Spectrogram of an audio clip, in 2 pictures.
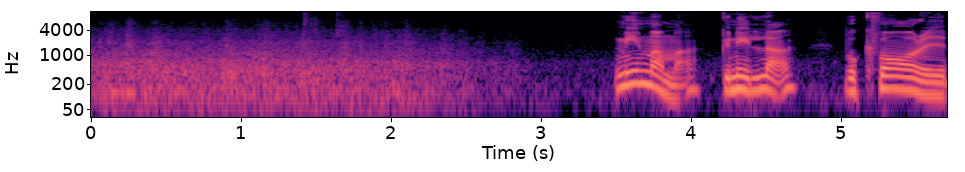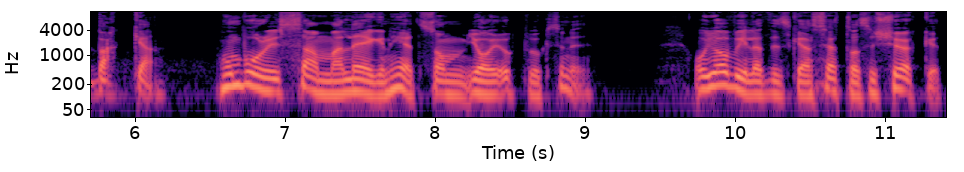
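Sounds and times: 
train wheels clattering: 0.0 - 3.5
train rolling along the rails: 0.0 - 6.5
speech: 3.5 - 9.1, 9.7 - 11.3.

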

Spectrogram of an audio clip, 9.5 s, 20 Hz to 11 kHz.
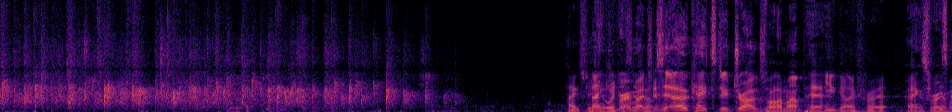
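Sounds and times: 
audience applause for a guest being introduced: 0.0 - 4.7
speech: 5.7 - 9.5.

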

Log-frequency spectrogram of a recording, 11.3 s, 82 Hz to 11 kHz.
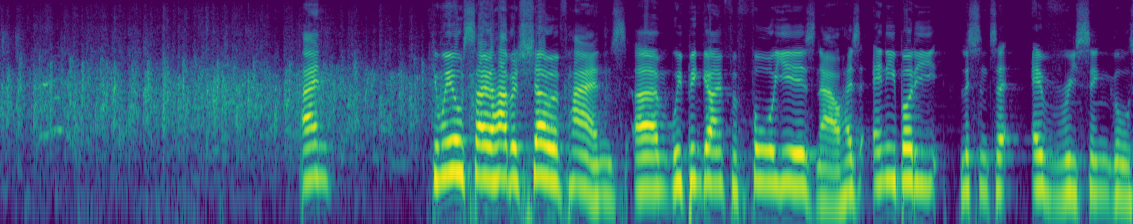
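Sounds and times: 
room full of people applauding: 0.0 - 4.7
speech: 3.0 - 3.4, 4.3 - 11.3.

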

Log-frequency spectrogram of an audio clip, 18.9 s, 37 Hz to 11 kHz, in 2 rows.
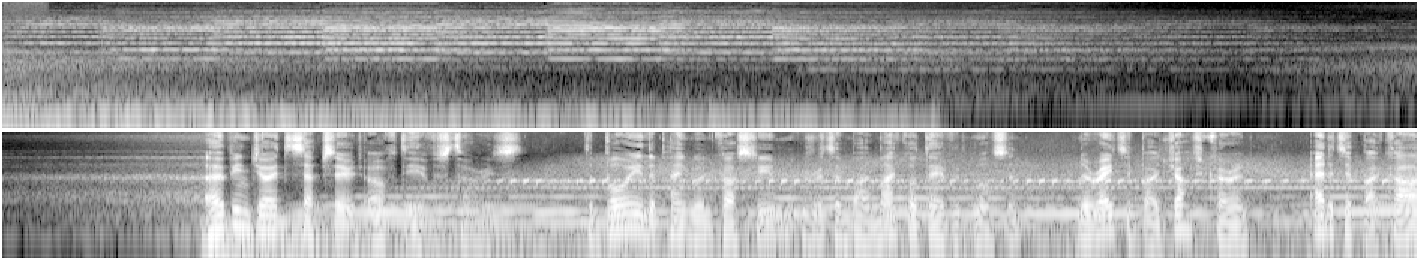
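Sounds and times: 
emergency vehicle sirens wailing: 10.7 - 18.8
speech: 10.8 - 18.8.

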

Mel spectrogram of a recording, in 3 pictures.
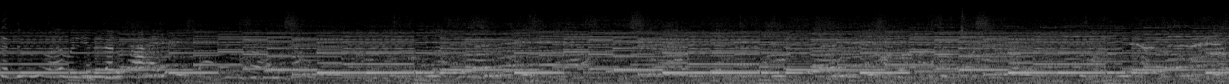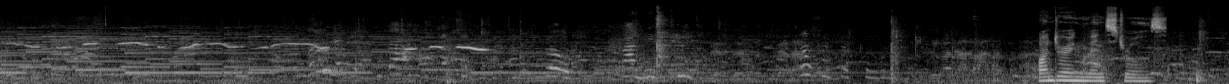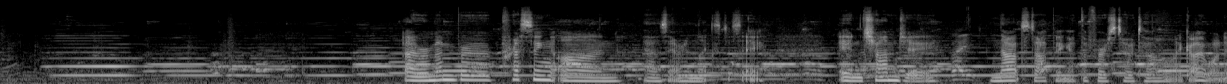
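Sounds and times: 
wall clock playing a bright electronic chime melody: 0.0 - 16.6, 25.1 - 36.8
murmur of people chatting in a busy room: 0.0 - 36.8
speech: 22.7 - 24.4, 28.6 - 32.3, 33.0 - 36.8.

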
